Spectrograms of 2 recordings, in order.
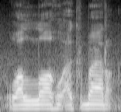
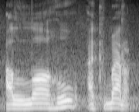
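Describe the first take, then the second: First: It begins with an added w sound. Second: It begins directly with the vowel sound. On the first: The speaker calls it wrong. "kalau ditambahkan waw di sebelumnya" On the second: The speaker calls it right. "tidak boleh tambah apa-apa huruf sebelum dan selepas"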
